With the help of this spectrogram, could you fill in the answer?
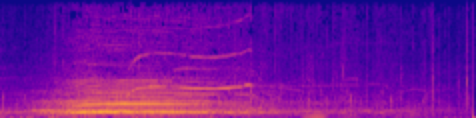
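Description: An audience bursts into loud applause and cheering for a band, with high whoops and shouts rising over dense clapping, peaking early and then tapering off into scattered claps and crowd noise.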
